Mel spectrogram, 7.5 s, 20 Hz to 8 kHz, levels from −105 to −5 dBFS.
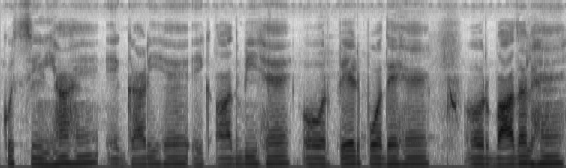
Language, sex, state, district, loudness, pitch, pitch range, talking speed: Hindi, male, Bihar, Araria, -20 LUFS, 110 Hz, 105-115 Hz, 120 wpm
